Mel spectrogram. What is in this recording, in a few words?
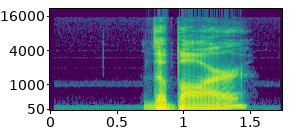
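"bar", English, male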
